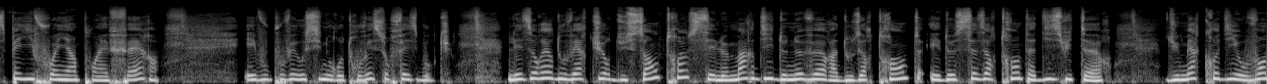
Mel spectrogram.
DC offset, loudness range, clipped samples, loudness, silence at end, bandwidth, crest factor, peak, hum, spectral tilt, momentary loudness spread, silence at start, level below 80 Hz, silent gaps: under 0.1%; 3 LU; under 0.1%; -16 LUFS; 0 s; 15.5 kHz; 14 dB; -2 dBFS; none; -6 dB/octave; 13 LU; 0 s; -38 dBFS; none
